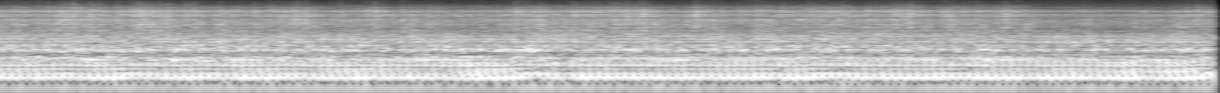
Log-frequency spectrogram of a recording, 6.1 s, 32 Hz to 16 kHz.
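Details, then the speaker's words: Briggs & Stratton 3.5hp front-tine tiller after carburetor diaphragm replacement: the small single-cylinder engine holds a steady, even putter with no surging or stumbling, so it is running normally. "sounds like we're ready to go"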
